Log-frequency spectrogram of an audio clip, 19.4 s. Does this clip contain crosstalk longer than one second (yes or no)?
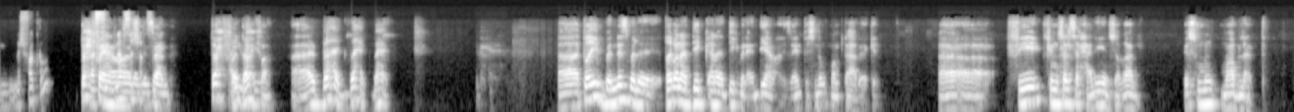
yes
